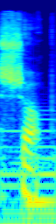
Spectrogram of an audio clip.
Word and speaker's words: scop: I act as a shop, an old English word spelled S-C-O-P, but pronounced like retail shop.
